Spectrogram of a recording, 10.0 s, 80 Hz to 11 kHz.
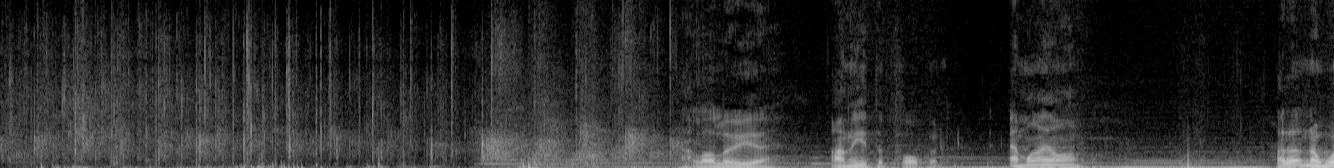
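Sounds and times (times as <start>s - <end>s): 
audience applause: 0.0s - 5.9s
speech: 5.2s - 8.2s, 9.6s - 10.0s.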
